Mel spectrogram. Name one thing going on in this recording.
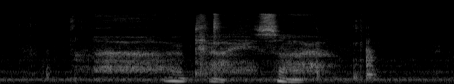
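An elderly woman speaks quietly, close by.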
